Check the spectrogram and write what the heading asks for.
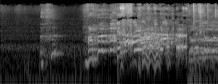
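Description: Voices of young men laughing and exclaiming in a loud burst that starts about two seconds in and lasts roughly two seconds, after a quieter start.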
